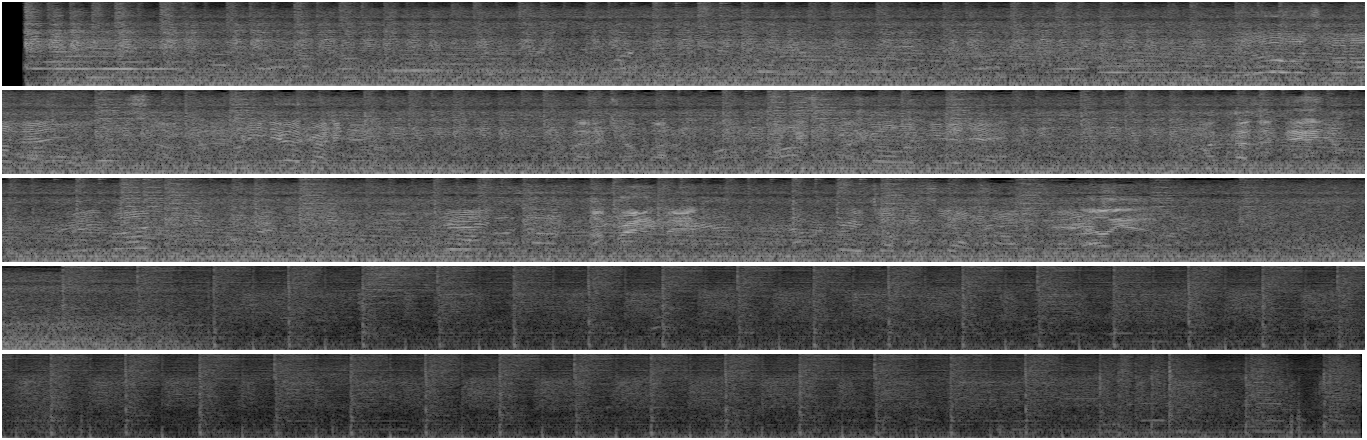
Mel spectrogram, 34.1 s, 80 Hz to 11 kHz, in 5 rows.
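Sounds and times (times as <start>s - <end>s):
background music: 0.0s - 34.0s
propeller plane engine drone: 0.1s - 33.8s
indistinct voices: 0.1s - 34.0s.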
